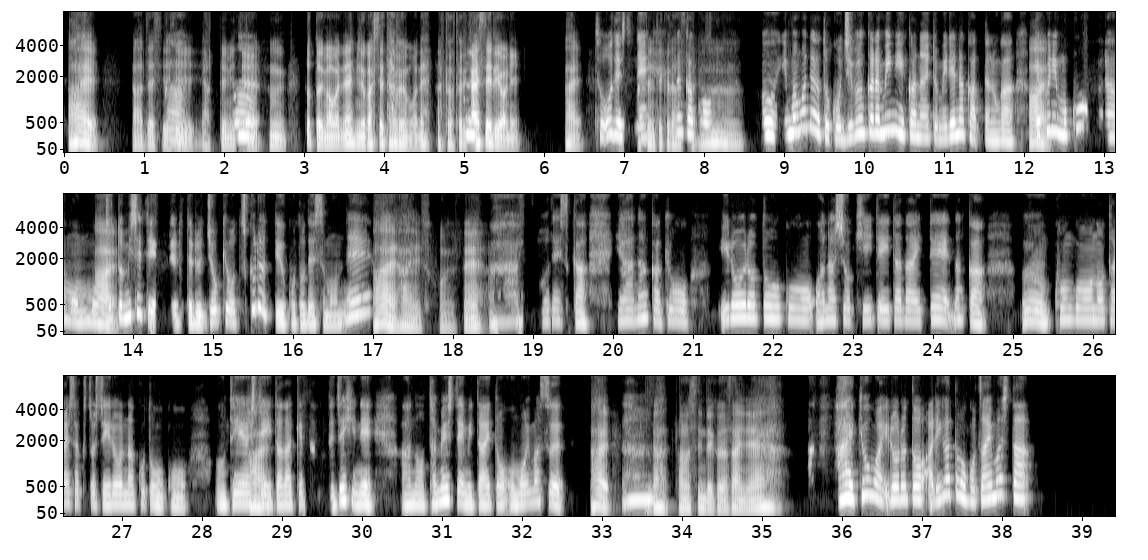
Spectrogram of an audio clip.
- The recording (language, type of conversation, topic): Japanese, advice, 時間不足で趣味に手が回らない
- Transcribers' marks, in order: laughing while speaking: "見逃してた分もね、あと取り返せるように"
